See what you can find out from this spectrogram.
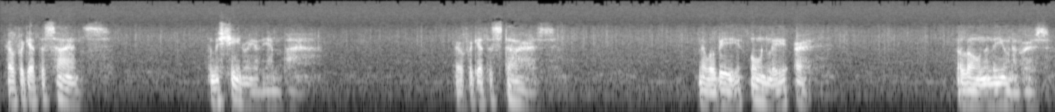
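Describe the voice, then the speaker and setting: An actor playing a desperate, bitter scientist in an impassioned 1950s radio drama. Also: male voice, a bass voice, steady tone, takes it slowly, long pauses. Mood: weary, bitter. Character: desperate, bitter male scientist pleading to save the galaxy. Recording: muffled, noisy old radio recording.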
